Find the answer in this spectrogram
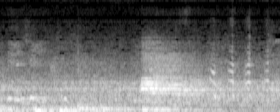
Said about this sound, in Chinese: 火车，火车啊！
